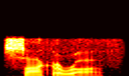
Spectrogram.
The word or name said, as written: Sakharov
